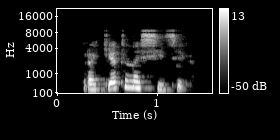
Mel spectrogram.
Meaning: launch vehicle, carrier rocket
- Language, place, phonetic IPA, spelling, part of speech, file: Russian, Saint Petersburg, [rɐˌkʲetə nɐˈsʲitʲɪlʲ], ракета-носитель, noun, LL-Q7737 (rus)-ракета-носитель.wav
